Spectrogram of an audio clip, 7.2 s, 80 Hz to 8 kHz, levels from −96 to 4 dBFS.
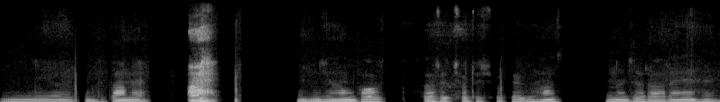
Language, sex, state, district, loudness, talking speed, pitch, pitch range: Hindi, male, Jharkhand, Jamtara, -33 LUFS, 110 wpm, 140 Hz, 135-140 Hz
